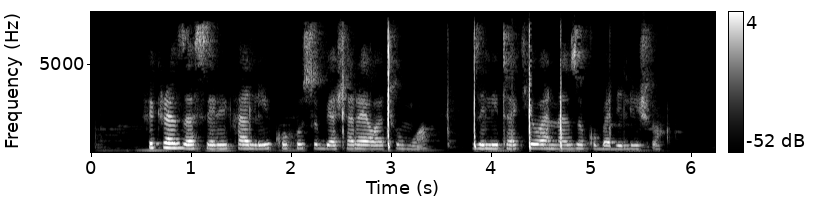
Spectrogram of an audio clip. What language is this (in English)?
Swahili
